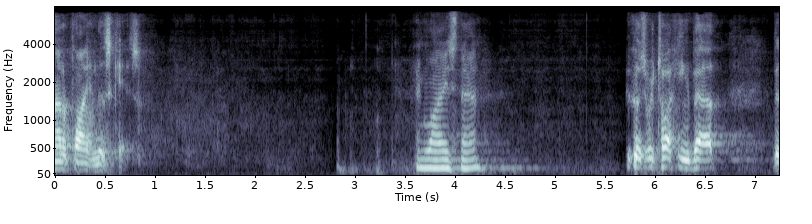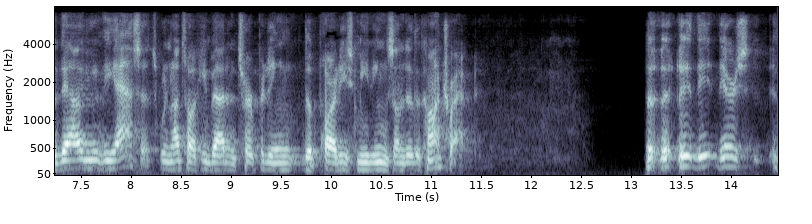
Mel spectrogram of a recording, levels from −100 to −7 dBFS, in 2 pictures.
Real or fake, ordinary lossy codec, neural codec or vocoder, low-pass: fake; MP3, 64 kbps; codec, 24 kHz, 6 kbps, HILCodec; 7.2 kHz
